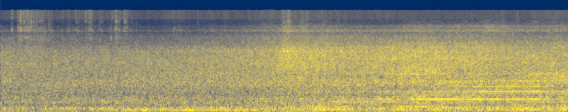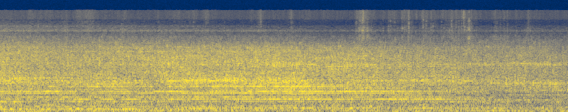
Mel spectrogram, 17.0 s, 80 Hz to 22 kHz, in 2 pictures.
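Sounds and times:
vehicle low rumble: 0.0s - 17.0s.

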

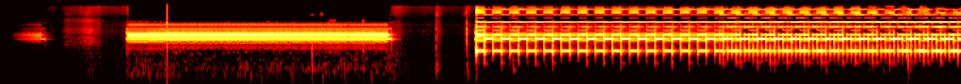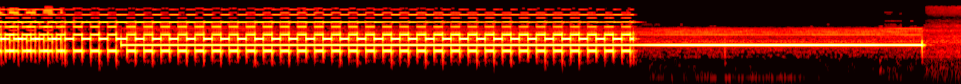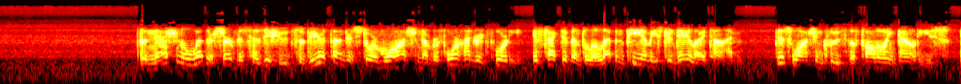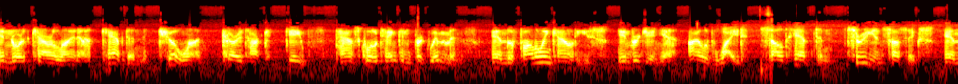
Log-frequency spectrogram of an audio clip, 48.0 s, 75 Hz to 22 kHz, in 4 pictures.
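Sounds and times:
steady warning alarm tone: 1.6s - 4.9s, 6.0s - 23.6s
pulsing alert alarm: 6.0s - 23.6s.

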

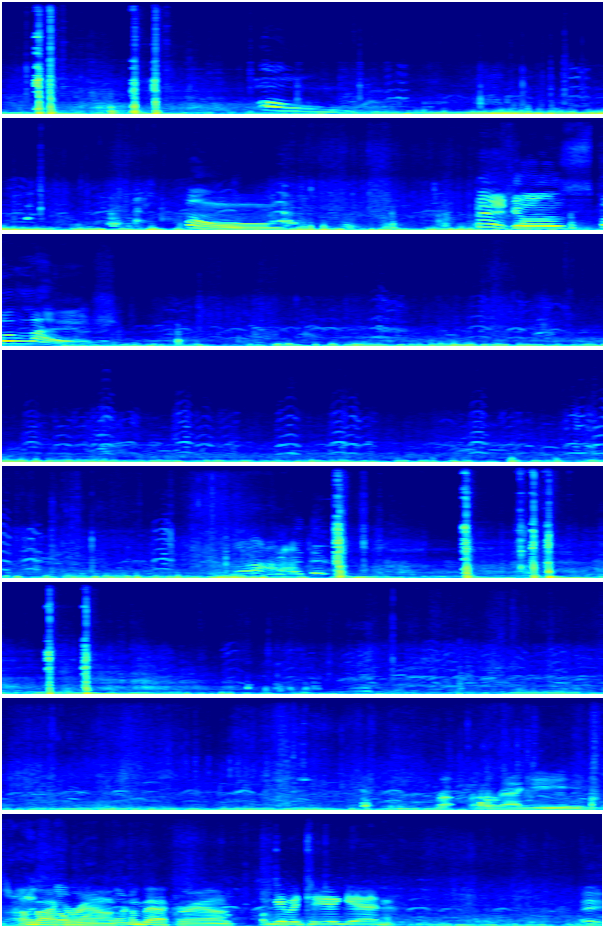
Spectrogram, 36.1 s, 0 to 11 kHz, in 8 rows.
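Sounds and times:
shotgun shots: 0.1s - 1.7s, 20.5s - 24.0s
geese honking: 10.1s - 19.4s, 24.0s - 36.0s.

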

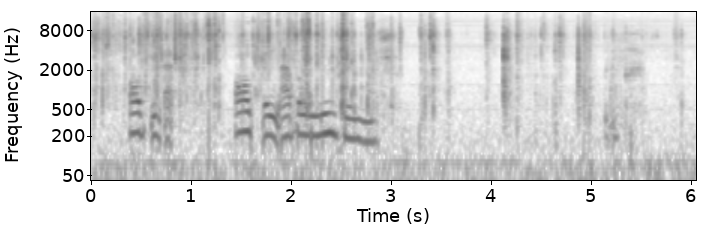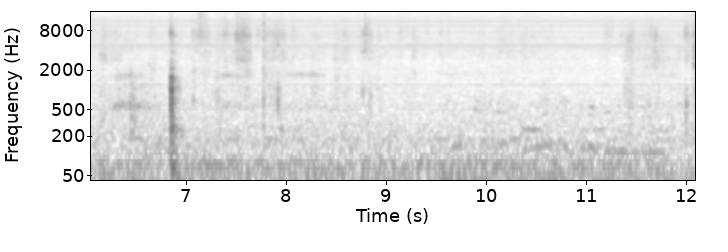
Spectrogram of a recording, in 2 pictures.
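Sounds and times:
foil pack crinkling: 0.0s - 6.0s.

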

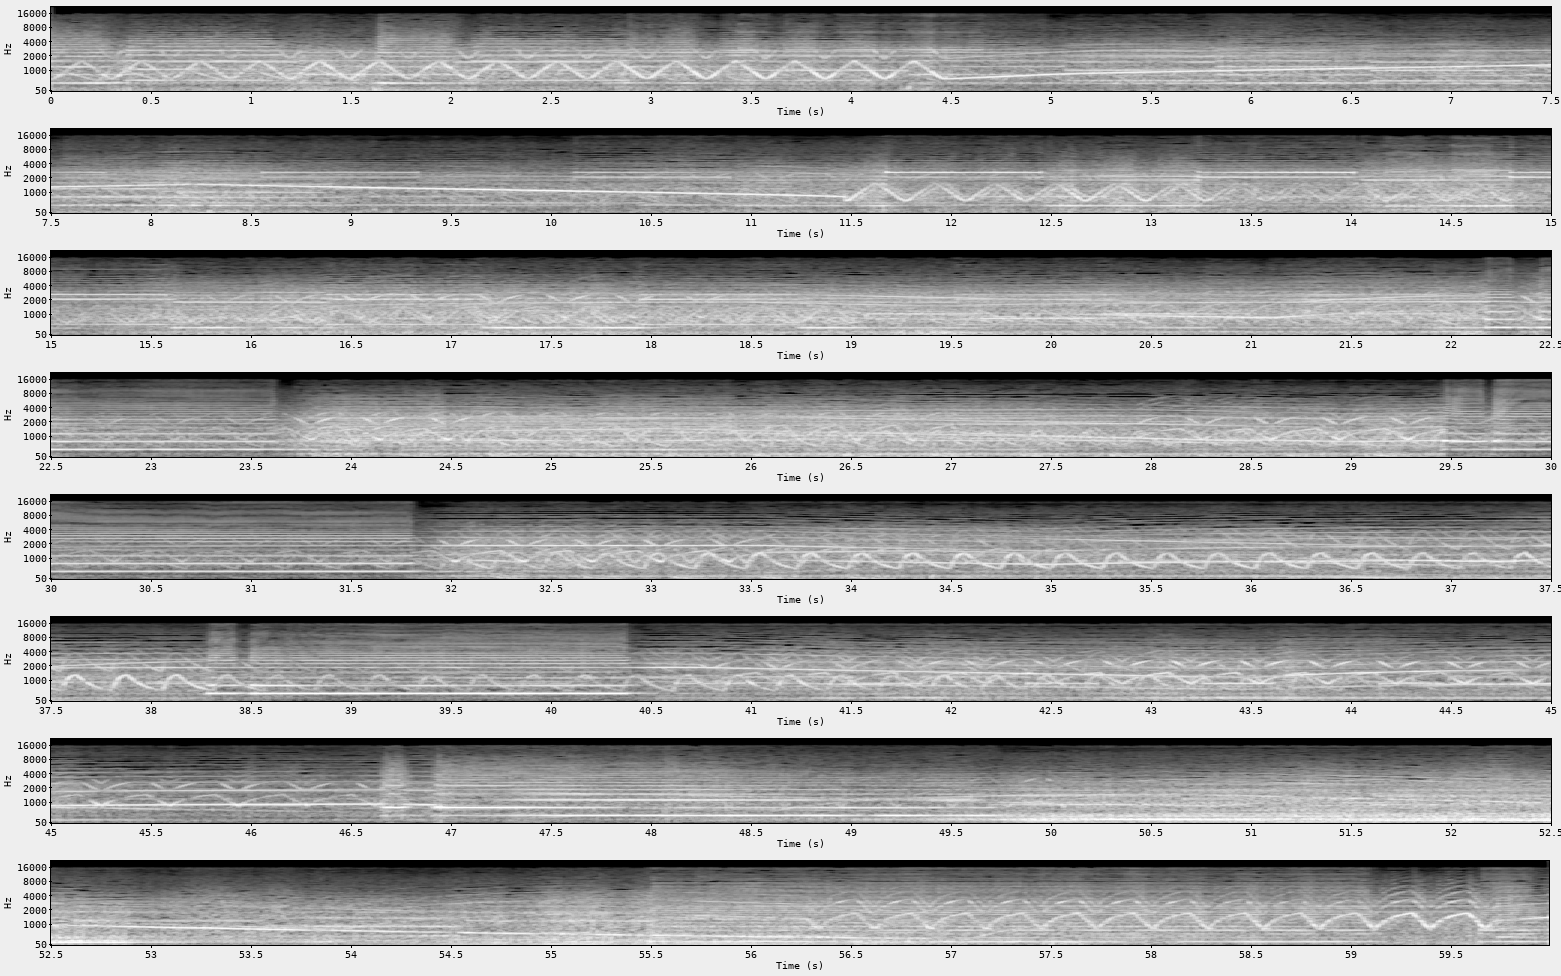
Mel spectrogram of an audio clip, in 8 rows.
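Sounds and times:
long horn blasts: 0.0s - 4.8s, 5.5s - 10.2s, 11.6s - 19.8s, 21.8s - 26.2s, 29.4s - 32.0s, 38.2s - 40.5s, 46.6s - 52.7s, 55.4s - 59.9s
fire engine sirens wailing: 0.0s - 59.9s.

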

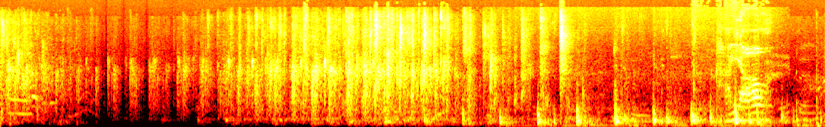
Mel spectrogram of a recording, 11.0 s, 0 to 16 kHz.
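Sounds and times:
faint audience applause: 0.0s - 7.2s.

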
